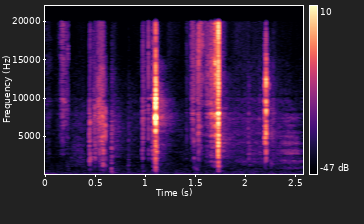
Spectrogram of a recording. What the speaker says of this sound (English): let's just trim them a little bit with my scissors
